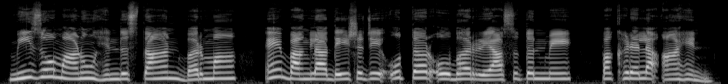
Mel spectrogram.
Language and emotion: Sindhi, neutral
